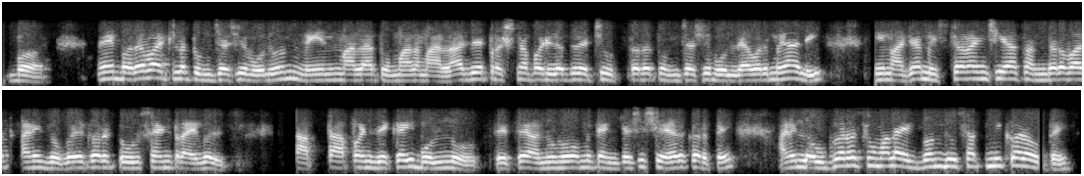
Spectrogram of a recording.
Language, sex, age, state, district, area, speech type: Marathi, female, 30-45, Maharashtra, Mumbai Suburban, urban, conversation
